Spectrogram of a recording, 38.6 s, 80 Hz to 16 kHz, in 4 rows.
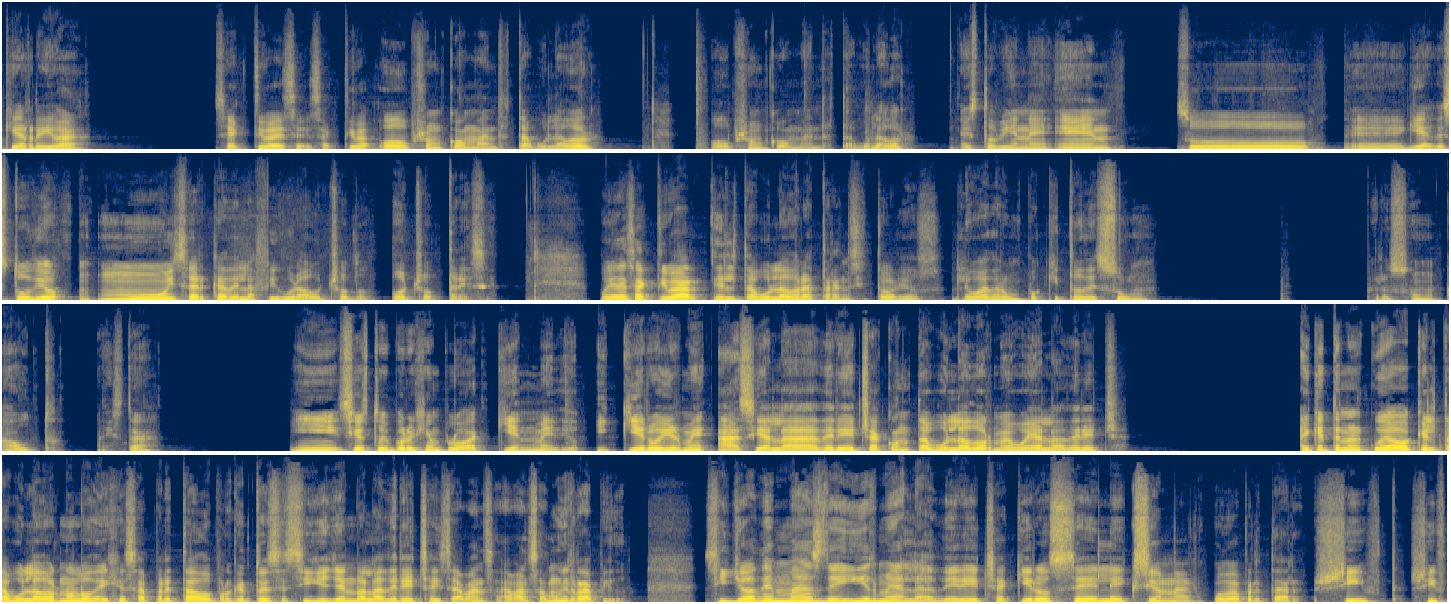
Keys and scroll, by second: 3.0 alt+super+Tab, 5.3 alt+super+Tab, 14.4 alt+super+Tab.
